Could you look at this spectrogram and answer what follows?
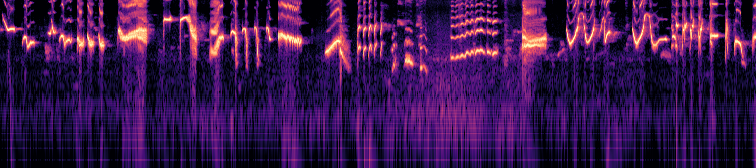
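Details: Asian pied starling singing in full, lively voice, used as a training recording for other starlings: a dense, varied run of loud whistles, chirps, slurred rising and falling notes and harsh squawky bursts, delivered in rapid phrases with short pauses.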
